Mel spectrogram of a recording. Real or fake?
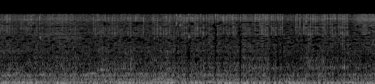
fake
